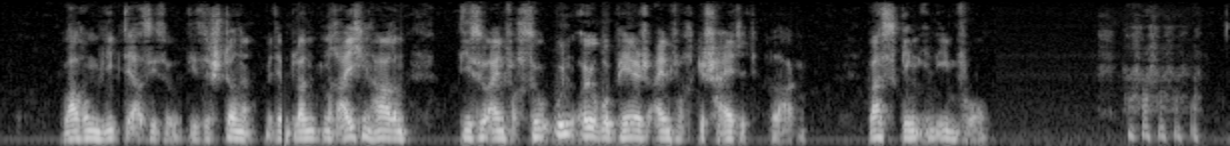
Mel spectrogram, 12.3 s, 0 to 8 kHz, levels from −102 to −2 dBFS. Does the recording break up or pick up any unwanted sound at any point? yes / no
yes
